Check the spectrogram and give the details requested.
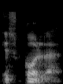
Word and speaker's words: scholae: Se pronuncia en latín escola.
